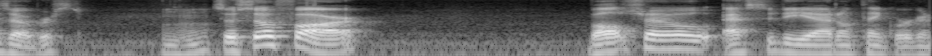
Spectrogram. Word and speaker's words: Astudillo: It's tough because I think Willians is the L. Correct. And then Astudillo is a Y.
